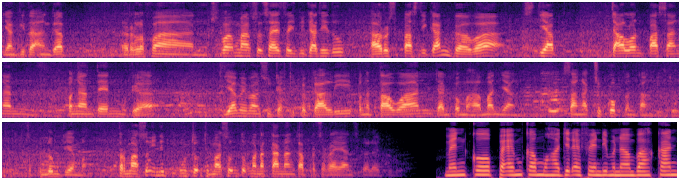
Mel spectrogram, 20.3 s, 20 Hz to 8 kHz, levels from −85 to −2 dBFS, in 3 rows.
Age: 40-59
